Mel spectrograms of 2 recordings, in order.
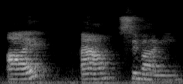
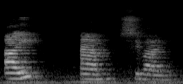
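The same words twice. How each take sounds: First: I said as a clear eye sound; I am Shivani with full eye vowel; correct version. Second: I said as a short clipped ai, the wrong way; I am Shivani with a weak I; wrong version. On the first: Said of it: "इसको आई बोलना है". (सही उच्चारण वाला I) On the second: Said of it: "और ना कि". (गलत उच्चारण वाला I) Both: Shown as a demonstration.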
